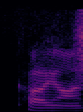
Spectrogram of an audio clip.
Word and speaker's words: Kion: The new magic shots include Kion. – Kion. – From the Lion. Thank you. Okay, that rhymes with lion.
